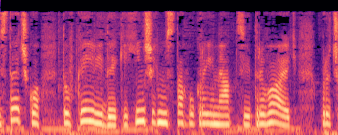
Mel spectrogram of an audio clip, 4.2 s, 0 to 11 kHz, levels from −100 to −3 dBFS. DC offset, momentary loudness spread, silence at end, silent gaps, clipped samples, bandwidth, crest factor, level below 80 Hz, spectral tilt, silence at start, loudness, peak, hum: under 0.1%; 6 LU; 0 s; none; under 0.1%; 8.8 kHz; 12 dB; -34 dBFS; -5 dB/octave; 0 s; -13 LUFS; -2 dBFS; none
